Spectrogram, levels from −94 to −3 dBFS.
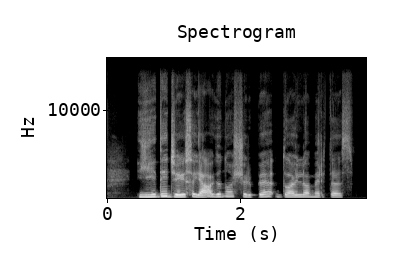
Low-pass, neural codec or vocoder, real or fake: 14.4 kHz; vocoder, 44.1 kHz, 128 mel bands every 512 samples, BigVGAN v2; fake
